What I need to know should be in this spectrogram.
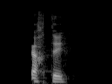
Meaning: quarter (old measure of corn)
- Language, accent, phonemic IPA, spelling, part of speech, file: French, France, /kaʁ.te/, quarter, noun, LL-Q150 (fra)-quarter.wav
